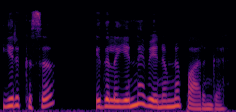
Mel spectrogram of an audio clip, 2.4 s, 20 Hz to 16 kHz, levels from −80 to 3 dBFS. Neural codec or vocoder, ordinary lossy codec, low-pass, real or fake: none; MP3, 64 kbps; 10.8 kHz; real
